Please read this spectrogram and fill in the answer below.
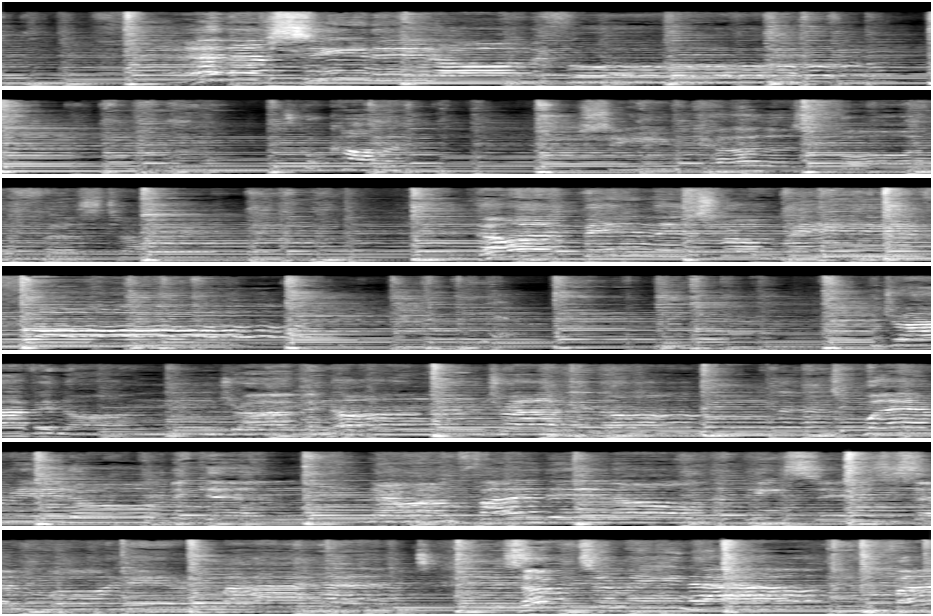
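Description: Acoustic guitar strummed steadily while a woman and a man sing a country-folk song.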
